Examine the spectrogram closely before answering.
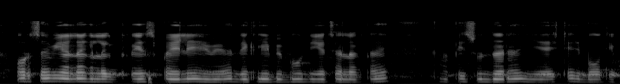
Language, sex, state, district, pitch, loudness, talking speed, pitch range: Hindi, male, Bihar, Supaul, 125 Hz, -38 LUFS, 215 wpm, 120-130 Hz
